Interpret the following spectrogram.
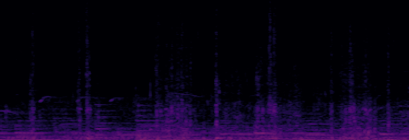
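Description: Quiet background music with sustained held notes, with a few faint, irregular taps or clicks under it.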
